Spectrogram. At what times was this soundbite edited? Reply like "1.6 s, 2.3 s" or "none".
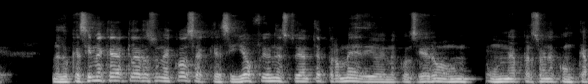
4.8 s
